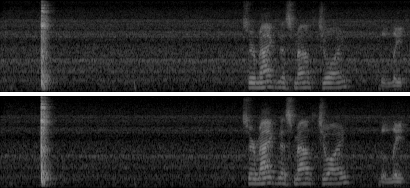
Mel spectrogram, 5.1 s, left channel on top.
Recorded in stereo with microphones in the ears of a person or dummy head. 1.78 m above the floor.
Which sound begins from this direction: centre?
A man speaking, at 3.0 s.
